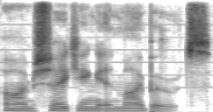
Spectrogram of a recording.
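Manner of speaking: bone-dry, slow deadpan delivery. He answers a threat made against him: said dryly. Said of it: "Draco said dryly".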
